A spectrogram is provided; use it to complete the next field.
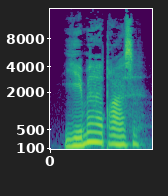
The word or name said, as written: hjemadressen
